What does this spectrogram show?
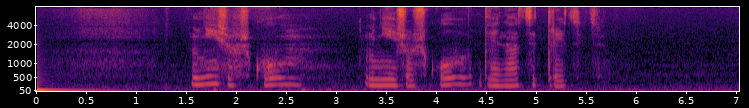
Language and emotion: Russian, sad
